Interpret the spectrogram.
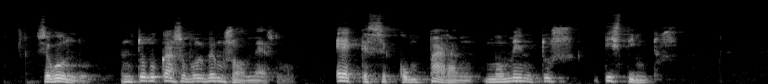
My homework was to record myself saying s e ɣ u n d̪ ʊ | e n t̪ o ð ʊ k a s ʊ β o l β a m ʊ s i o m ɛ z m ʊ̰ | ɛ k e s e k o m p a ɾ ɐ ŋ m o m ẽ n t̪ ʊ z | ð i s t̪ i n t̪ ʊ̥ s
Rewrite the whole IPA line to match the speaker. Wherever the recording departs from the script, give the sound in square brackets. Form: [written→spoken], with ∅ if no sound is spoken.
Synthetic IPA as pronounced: s e ɣ u n d̪ ʊ | e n t̪ o ð ʊ k a s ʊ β o l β [a→e] m ʊ s [i→a] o m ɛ z m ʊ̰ | ɛ k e s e k o m p a ɾ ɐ ŋ m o m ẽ n t̪ ʊ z | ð i s t̪ i n t̪ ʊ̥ s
